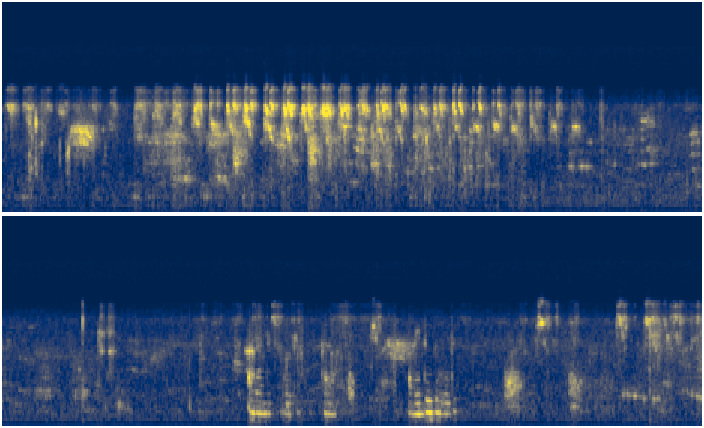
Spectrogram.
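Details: Several puppies scramble and play together, letting out a dense run of high, squealing yelps and yips through the first seven seconds, then scattered shorter yips and squeaks with quieter gaps between them.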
